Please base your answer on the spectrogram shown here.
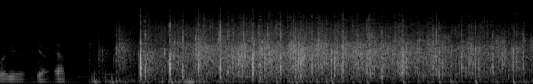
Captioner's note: audience applauding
